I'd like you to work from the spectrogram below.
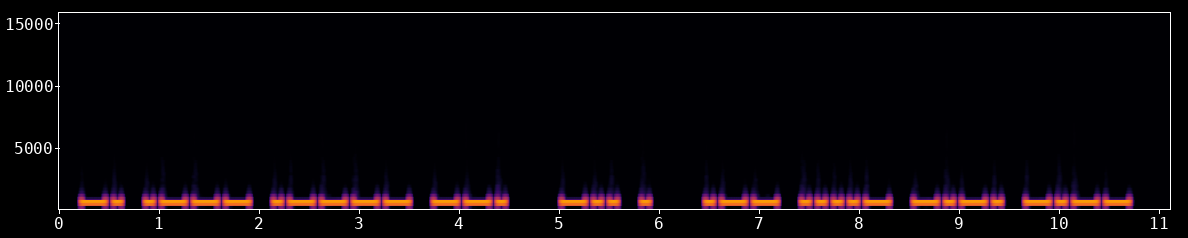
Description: Morse code, heard as a keyed tone, about 16 wpm, 700 Hz. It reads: NJ1G DE W4CY
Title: USA Callsign DE Callsign - 4 Characters - 15wpm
